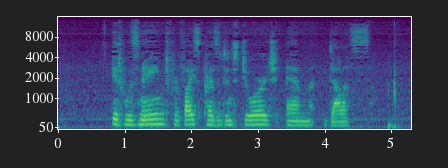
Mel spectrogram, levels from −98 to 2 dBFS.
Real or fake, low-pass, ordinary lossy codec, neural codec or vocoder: fake; 14.4 kHz; AAC, 48 kbps; vocoder, 44.1 kHz, 128 mel bands every 256 samples, BigVGAN v2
